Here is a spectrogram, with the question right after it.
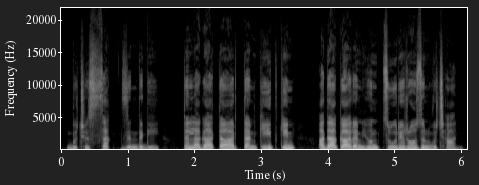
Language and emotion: Kashmiri, sad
